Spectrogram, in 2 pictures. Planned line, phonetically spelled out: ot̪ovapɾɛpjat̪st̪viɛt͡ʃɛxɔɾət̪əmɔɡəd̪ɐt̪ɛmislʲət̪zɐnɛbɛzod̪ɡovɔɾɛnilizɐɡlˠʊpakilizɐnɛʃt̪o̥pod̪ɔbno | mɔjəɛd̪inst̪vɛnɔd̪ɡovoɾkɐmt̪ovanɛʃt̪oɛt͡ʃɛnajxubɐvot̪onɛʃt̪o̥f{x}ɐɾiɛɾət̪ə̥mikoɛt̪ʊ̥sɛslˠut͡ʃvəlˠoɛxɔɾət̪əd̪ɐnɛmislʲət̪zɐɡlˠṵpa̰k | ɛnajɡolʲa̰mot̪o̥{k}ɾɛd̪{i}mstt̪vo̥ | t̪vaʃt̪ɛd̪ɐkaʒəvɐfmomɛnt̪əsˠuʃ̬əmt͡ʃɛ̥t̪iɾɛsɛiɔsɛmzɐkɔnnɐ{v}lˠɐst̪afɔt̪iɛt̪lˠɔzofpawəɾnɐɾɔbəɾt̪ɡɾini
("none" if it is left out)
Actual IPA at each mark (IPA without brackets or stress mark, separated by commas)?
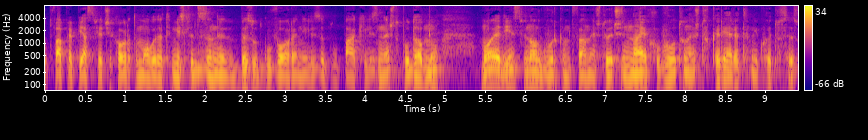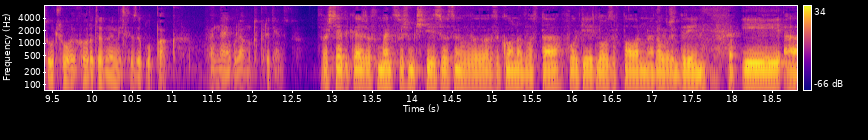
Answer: k, p, i, v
